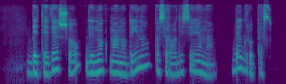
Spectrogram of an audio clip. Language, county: Lithuanian, Panevėžys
